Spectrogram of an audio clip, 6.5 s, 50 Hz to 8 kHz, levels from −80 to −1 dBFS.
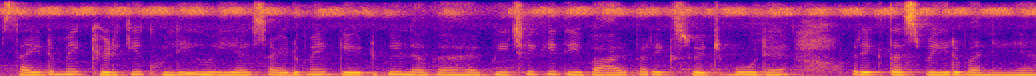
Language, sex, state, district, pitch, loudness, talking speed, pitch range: Hindi, female, Chhattisgarh, Raigarh, 245 Hz, -17 LUFS, 250 wpm, 235-255 Hz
